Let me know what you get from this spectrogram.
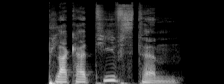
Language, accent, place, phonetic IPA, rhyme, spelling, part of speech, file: German, Germany, Berlin, [ˌplakaˈtiːfstəm], -iːfstəm, plakativstem, adjective, De-plakativstem.ogg
- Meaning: strong dative masculine/neuter singular superlative degree of plakativ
